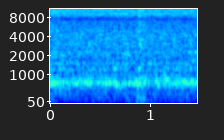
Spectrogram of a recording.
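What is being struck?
Nothing is struck.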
